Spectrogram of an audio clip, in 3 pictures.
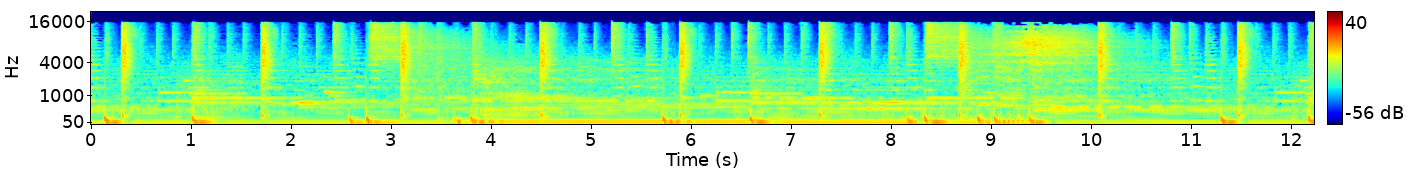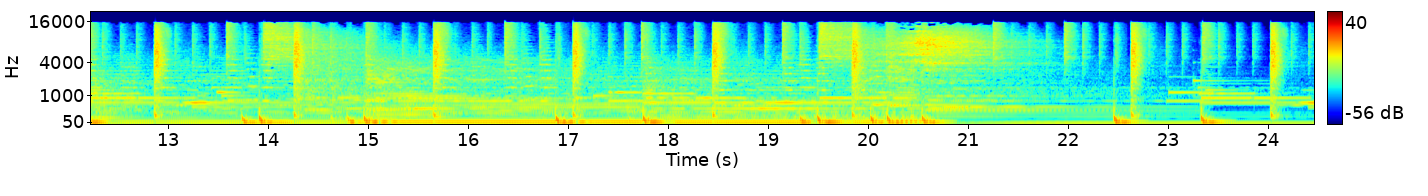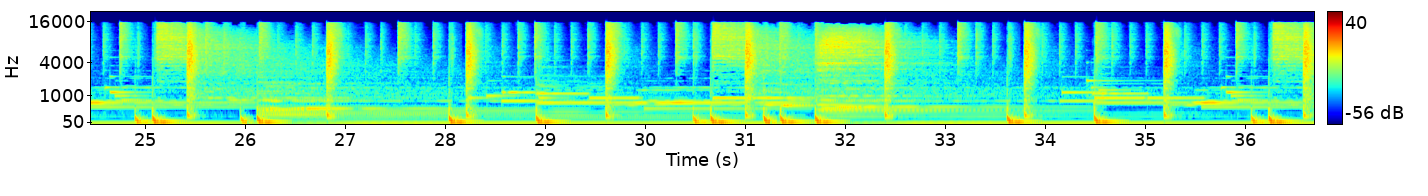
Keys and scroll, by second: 3.7 ctrl+=, 4.3 ctrl+=, 33.7 ctrl+0, 34.7 ctrl+=.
